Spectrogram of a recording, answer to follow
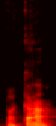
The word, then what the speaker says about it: пока: Can you hear the accent? Stress пока. It's on A. And so will be O became A. Пока. The consonant K is always as English K, K. So пока is goodbye or bye.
